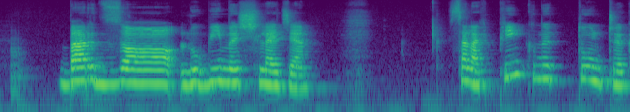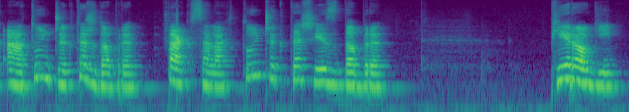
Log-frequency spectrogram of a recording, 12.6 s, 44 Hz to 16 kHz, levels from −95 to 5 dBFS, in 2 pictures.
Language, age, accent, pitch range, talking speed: Polish, 40-59, native, 175-235 Hz, 85 wpm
